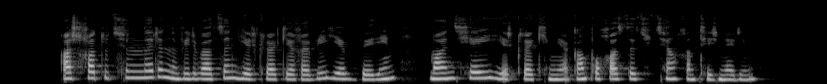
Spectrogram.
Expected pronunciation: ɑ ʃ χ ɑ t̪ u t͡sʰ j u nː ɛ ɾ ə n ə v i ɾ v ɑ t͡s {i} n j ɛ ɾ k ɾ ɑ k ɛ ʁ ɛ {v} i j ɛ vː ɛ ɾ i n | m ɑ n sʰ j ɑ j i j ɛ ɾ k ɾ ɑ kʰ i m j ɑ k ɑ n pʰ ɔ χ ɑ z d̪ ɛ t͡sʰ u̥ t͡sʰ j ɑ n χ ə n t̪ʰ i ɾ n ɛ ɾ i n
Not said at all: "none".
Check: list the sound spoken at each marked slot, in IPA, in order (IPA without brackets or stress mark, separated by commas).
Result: ɛ, v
